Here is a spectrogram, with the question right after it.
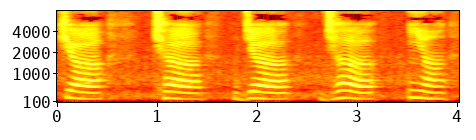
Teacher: तालव्य वर्ण कहा जाता है, मतलब तालु से उच्चारित होने वाला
